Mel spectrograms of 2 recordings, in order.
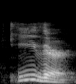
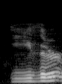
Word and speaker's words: either: Either, that can be pronounced either or either, depending on your region in the world, and neither or neither.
